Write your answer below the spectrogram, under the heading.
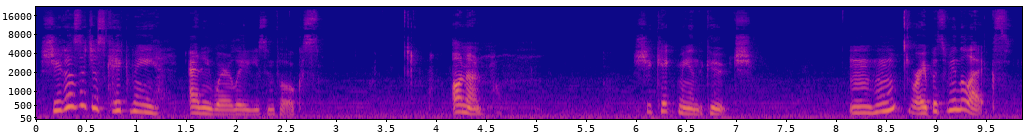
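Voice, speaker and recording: A young adult woman telling a story-time vlog, blunt and animated with heavy swearing. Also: fairly high pitch, a little hiss or hum. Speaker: vlogger.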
